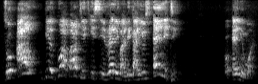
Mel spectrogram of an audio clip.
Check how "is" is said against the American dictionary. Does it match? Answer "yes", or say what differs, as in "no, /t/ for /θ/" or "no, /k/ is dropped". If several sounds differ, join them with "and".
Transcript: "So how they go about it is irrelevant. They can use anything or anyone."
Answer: no, /s/ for /z/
